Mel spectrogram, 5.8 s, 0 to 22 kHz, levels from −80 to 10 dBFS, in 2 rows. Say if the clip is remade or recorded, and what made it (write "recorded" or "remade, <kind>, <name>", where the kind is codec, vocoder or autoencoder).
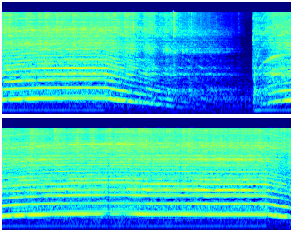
recorded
